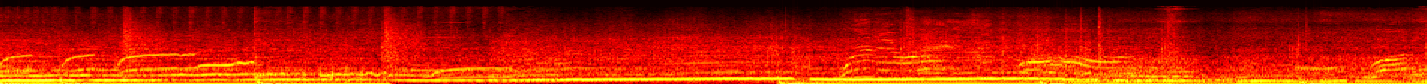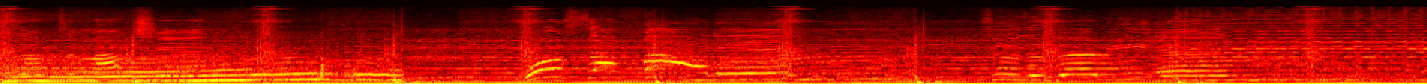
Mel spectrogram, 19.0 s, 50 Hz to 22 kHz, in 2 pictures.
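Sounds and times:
music with steady beat: 0:00.0 - 0:03.6, 0:05.0 - 0:19.0
rally car engine revving: 0:00.0 - 0:18.3.

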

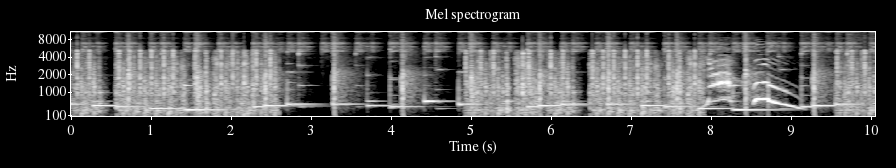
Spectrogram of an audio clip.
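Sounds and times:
typewriter clicking: 0:00.0 - 0:02.7, 0:04.9 - 0:07.9, 0:09.6 - 0:10.0
light background music: 0:00.0 - 0:10.0.

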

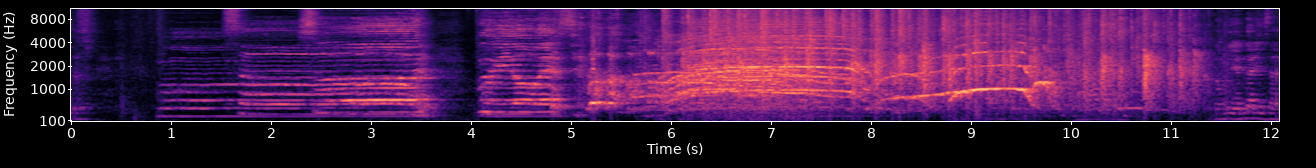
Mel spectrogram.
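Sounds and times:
crowd cheering and shouting: 0:05.2 - 0:10.7.

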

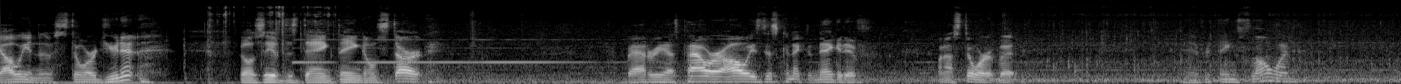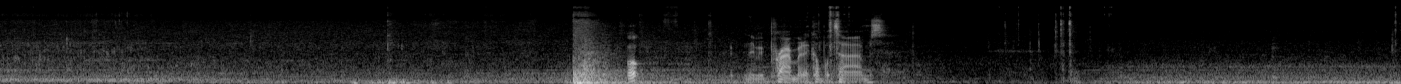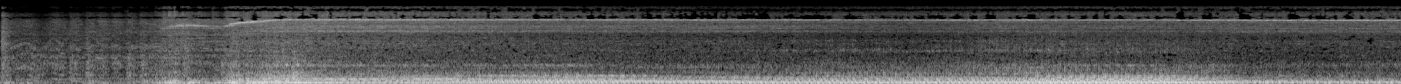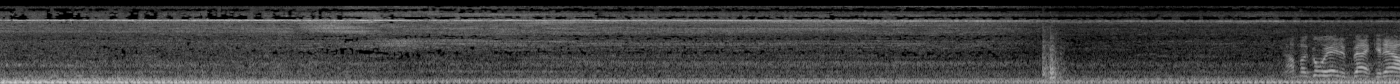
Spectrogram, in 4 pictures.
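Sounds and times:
car engine cranking and idling: 0:00.0 - 0:56.0
steady high whine: 0:02.1 - 0:13.8, 0:18.3 - 0:23.3, 0:31.3 - 0:56.0.

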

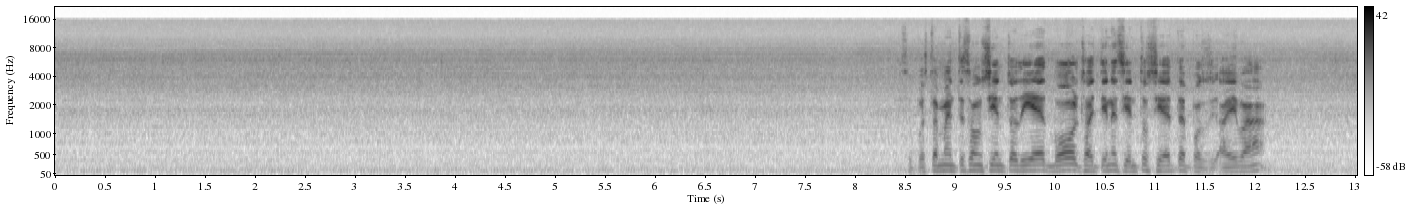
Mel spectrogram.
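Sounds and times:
car engine and fans humming: 0:00.0 - 0:13.0.

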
